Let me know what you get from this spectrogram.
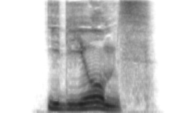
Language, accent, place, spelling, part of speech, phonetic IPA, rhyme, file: German, Germany, Berlin, Idioms, noun, [iˈdi̯oːms], -oːms, De-Idioms.ogg
- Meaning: genitive singular of Idiom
